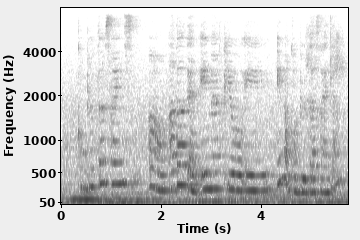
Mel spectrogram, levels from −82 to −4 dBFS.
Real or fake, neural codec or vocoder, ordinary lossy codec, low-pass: real; none; none; 7.2 kHz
